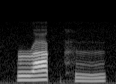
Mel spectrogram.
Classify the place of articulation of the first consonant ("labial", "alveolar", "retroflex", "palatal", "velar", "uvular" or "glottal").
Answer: alveolar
